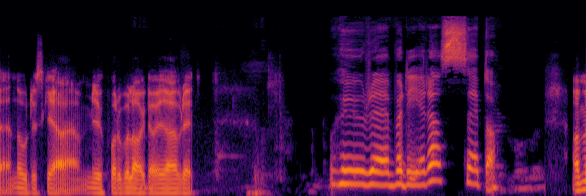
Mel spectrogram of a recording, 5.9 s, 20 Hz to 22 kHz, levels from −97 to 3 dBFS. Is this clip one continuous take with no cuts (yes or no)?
no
